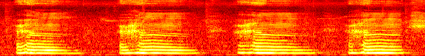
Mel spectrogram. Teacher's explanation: ये जो बिंदु है ये अनुस्वार की तरह प्रयोग होता है, नाक से प्रोनाउंसिएशन होता है।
